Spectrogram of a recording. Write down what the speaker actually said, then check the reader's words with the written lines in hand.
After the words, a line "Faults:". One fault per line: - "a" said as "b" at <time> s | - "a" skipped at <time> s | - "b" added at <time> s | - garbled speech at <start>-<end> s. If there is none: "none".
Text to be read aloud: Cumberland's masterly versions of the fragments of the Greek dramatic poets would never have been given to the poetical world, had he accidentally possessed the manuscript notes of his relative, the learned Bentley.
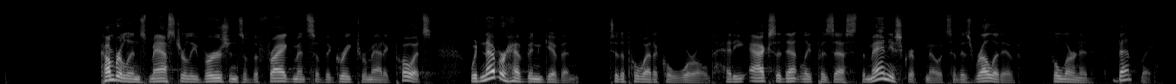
Cumberland's masterly versions of the fragments of the Greek dramatic poets would never have been given to the poetical world, had he accidentally possessed the manuscript notes of his relative, the learned Bentley.
Faults:
none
